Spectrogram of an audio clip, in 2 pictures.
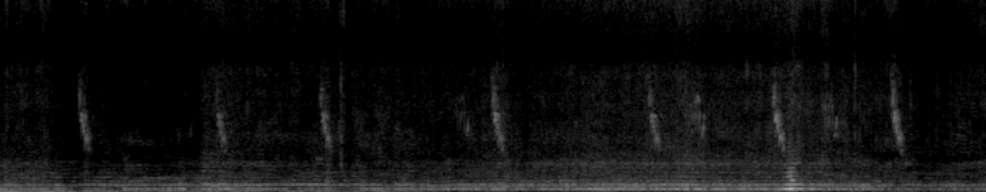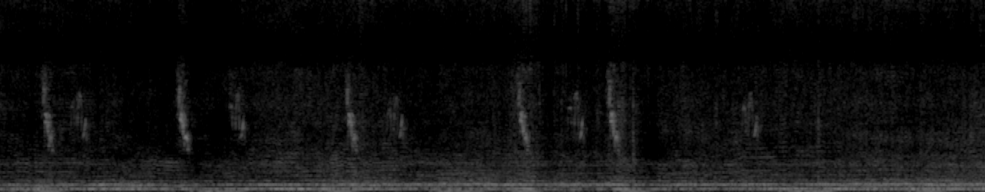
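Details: A feral honey bee colony busy with constant worker traffic: a smooth sustained hum, many short whining passes of individual bees, one sharp click near the middle and intermittent low thumps.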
